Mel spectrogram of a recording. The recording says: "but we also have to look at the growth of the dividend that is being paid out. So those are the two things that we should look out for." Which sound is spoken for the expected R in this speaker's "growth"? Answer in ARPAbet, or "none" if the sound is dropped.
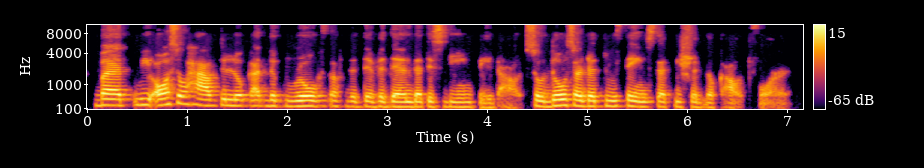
R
